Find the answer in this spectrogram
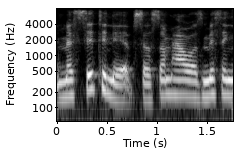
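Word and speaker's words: masitinib: uh you know i finally did get that pronunciation right mesitanib so somehow i was missing that eye and i was calling it mastinip so thank you for that i learned something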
